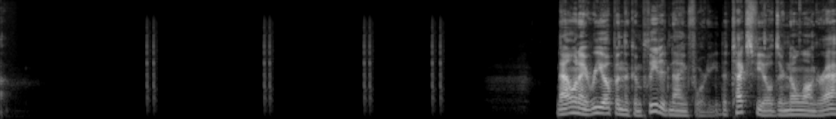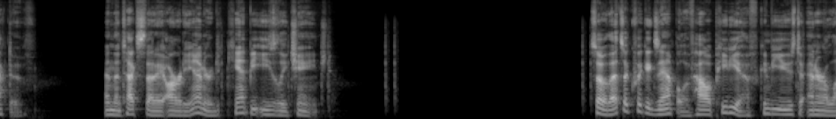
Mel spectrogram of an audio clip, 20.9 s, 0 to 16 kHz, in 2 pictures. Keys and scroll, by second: 8.8 super+=.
